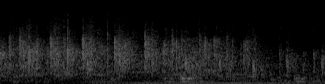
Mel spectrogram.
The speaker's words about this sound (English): Hallelujah. Clap your hands.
